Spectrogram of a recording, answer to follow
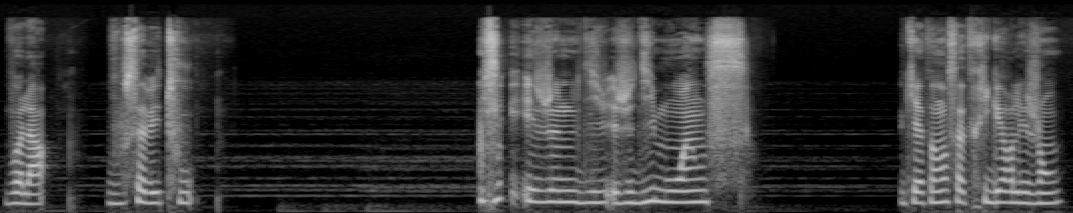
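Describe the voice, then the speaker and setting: A woman's voice: mid-range voice, level tone, slow, long pauses, dark tone, no room sound, clean studio sound, soft background music. A woman from south-west France with a south-west French accent, chatting casually and playfully on a crochet live stream and laughing often as she answers her chat.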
